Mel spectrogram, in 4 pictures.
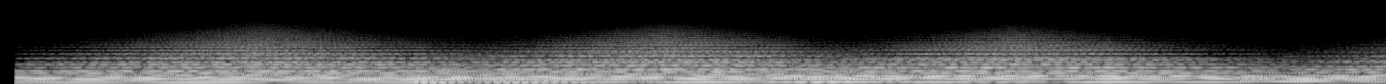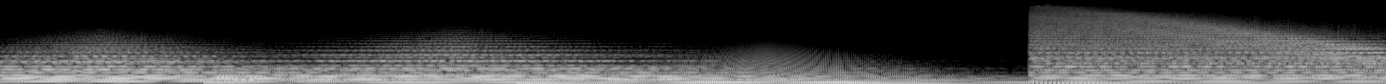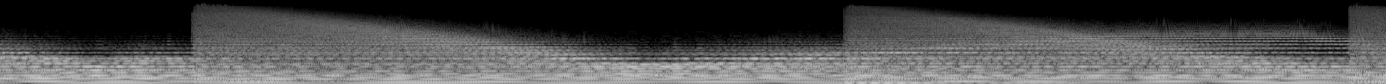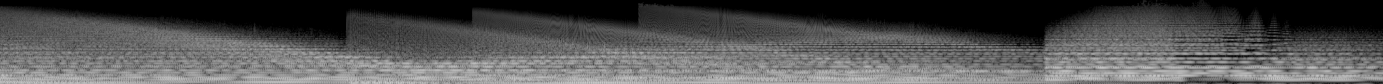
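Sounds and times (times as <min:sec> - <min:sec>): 
Ensoniq SQ80 synthesizer with near-analogue sound: 0:00.0 - 0:55.4.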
